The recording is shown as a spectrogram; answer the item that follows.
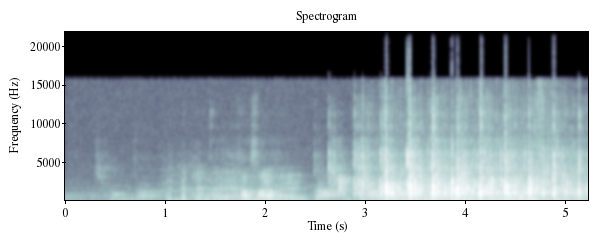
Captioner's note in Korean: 박수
